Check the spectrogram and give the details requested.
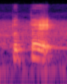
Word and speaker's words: petai: kata ramai diucapkan rame petai diucapkan pete perubahan ini terjadi pada bunyi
